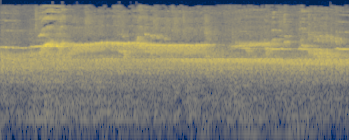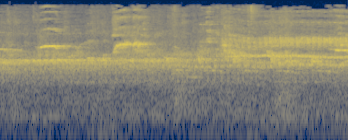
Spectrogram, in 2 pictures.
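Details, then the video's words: American singer canary from the UAE singing varied warbled phrases, with sharp upward-sweeping whistles, rolling trills and short pauses between bursts, louder accents near the start and around four seconds. "American Singer Canary"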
